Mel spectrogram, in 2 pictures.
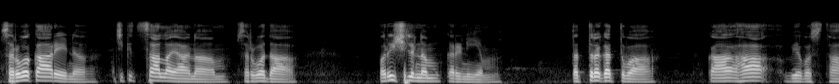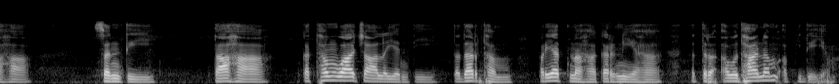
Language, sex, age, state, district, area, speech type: Sanskrit, male, 30-45, Maharashtra, Nagpur, urban, spontaneous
